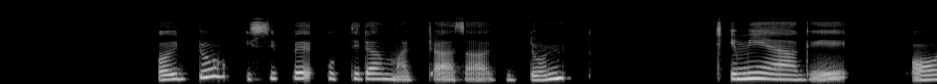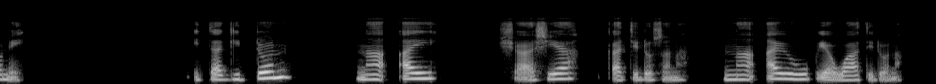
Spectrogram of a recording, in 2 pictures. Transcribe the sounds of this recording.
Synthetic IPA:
ʔɔjd̪ːʊ | ɪsːɪpːɛʊt̪ːɪd̪ɐmɐ̰t͡ʃʼːa̰ːsa̰ːɡɪd̪ːɔn | t͡ʃʼɪmɪjaːɡḛː | o̞ːnɛ̰ | ʔɪt̪ɐɡɪd̪ːɔnː | aːʔɐj | ʃa̰ːʃɪjɐ | kʼɐt͡ʃʼːɪd̪ɔsɔ̰nɐ | naːʔɐjhuːpʼɪjɐ̰waːt̪ɪd̪ɔ̰nɐ

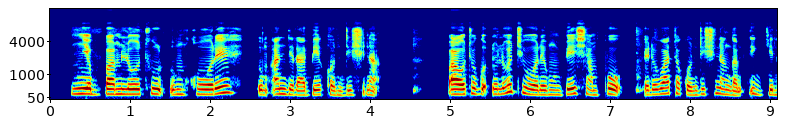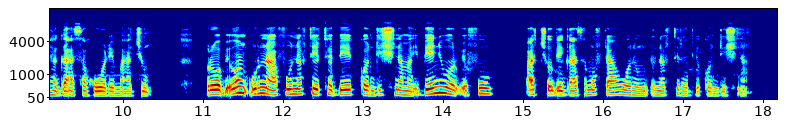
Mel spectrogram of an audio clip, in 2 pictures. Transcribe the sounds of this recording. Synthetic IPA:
ɲɛbːamlotʰuɗumhɔːɾɛɗumʔandiɾabɛkɔndiʃina̰ | ɓawɔtɔɡɔɗːɔlotihɔɾɛmunbɛʃampɔɓɛɗɔwatakɔndiʃinaŋɡamɗiɡːinaɡaːsahɔːɾɛmad͡ʒum | ɾɔɓɛ̰ɔnɓuɾnafunaftiɾtabɛkɔndiʃinamajbeniwɔɾɓɛ̰fu | ɓat͡ʃːɔɓɛɡaːsamuftahɔɾɛmunɗɔnaftiɾabɛkɔndiʃina̰

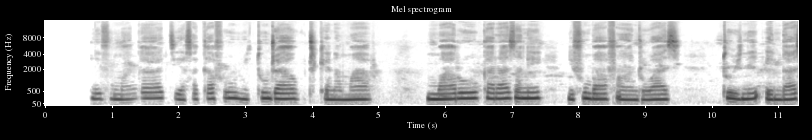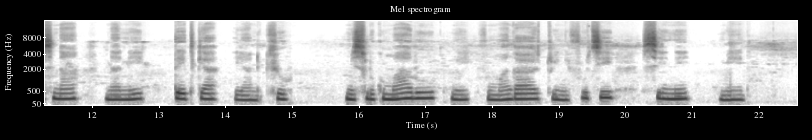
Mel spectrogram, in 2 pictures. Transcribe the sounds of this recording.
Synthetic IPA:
nivumaŋɡəd̪̥iəsakafumit̪uɳɖ͡ʐəuʈ͡ʂi̥kʰenəmaɾu̥ | maɾukaɾazani | nifumbəfaːɳɖ͡ʐuazi̥ | t̪uniend̪asinə | nani | t̪et̪i̥kʲə | ianikʰi | misilukumaɾu | ni | v̥umaŋɡət̪ʰujnifut͡sisini | minə̥

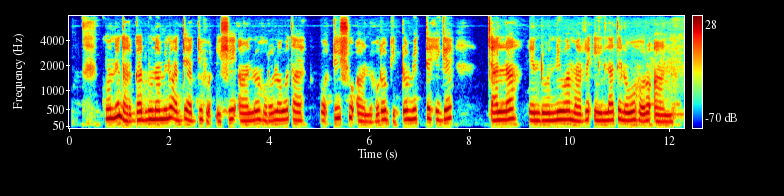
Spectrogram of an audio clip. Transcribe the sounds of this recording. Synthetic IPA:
kʊnːɛd̪ɐɾɡɐd̪uːnɐmɪnɔɐd̪ːɪɐd̪ːɪfɔɗɪʃːɪʔaːnːɔɦɔɾɔlɔwɔt̪ɐ | hɔɗːɪʃːʊʔaːnːɔɦɔɾɔɡɪd̪ːɔmɪt̪ːɛhɪɡɛ | t͡ʃʼɐlːɐ | hɛnd̪uːnːɪwɐmɐrːɛʔiːlːɐt̪ɛlɔwɔɦɔɾɔʔaːnːɔ

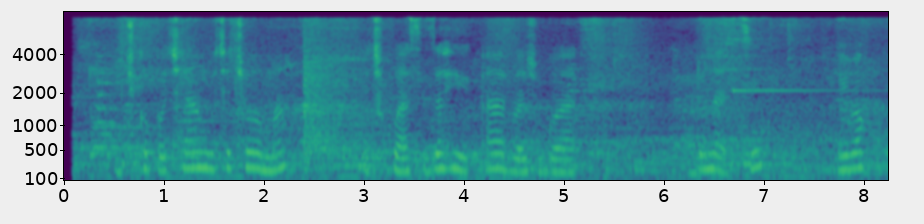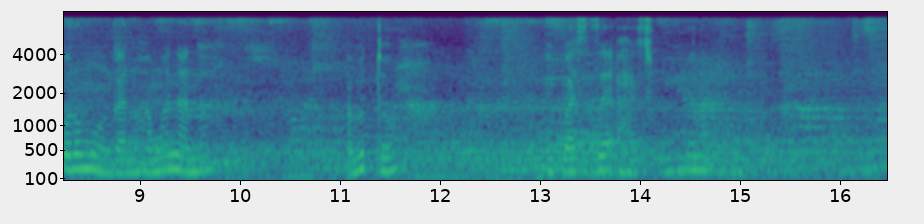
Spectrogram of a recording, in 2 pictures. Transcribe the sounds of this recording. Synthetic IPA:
eci̥ko̞po̞caːŋɡuceco̞ːma | eci̥kwaːt͡sizaahɾuβaʒuwa | do̞nati | eiβakuko̞ɾo̞ːmuːŋɡano̞ɦamwe̞nana | βuto̞ | ekwaːt͡sizeʔaɦaciβuːmbaɾa

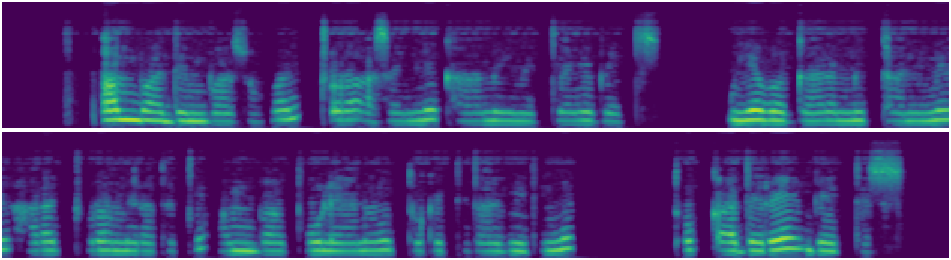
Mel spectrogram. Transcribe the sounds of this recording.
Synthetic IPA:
ɐmbaːd̪ɛmbaːsʊfɐnt͡ʃʼɔɾɐːsɐjnːɛkʰaːmɛmɛt̪ːɪjaːɡɛbe̞ːt̪ːɪ̥s | ʔʊjɛbɐɡːaːɾɐmɪt̪ːaːnɪnːɛhɐɾɐt͡ʃʼʊɾɐmɛɾɐt̪ɐt̪ːɪɐmbaːpʼulɐjɐnɐwt̪ɔkɛt̪ːɪd̪aːɡe̞ːt̪ɪnːɛ | t̪ʼɔkʼːaːd̪ɛɾe̞ːbe̞ːt̪ːes

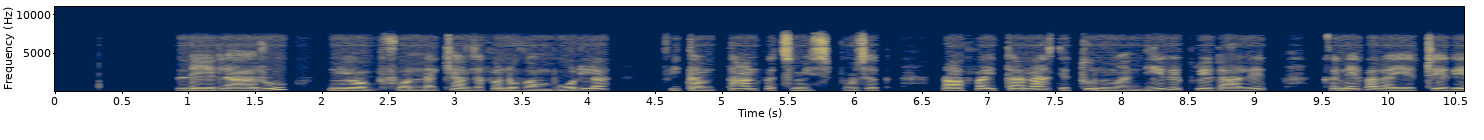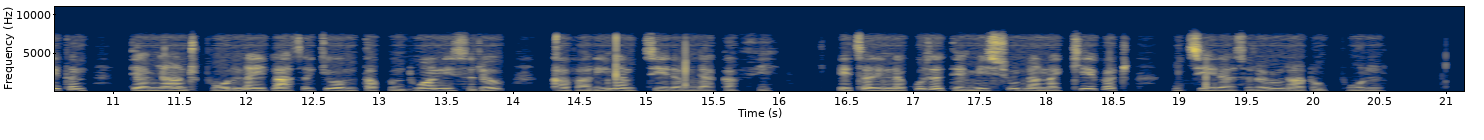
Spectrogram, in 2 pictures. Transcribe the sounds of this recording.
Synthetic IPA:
lelaɾu | niabiv̥oninakʲand͡zəfanovambulunə | v̥it̪amint̪anifat͡simisi̥b̥uzakə̥ | raːnfait̪anazid̪̥et̪unumand̪iɾet̪ulelaɾet̪u̥kanefəɾaːeɾiʈ͡ʂeɾet̪inə | d̪̥eamiaɳɖ͡ʐib̥ulunailasakewamint̪apund̪uaniziɾew | kavaɾinamid͡zeɾaminiakav̥i | et͡saɾinəkus̬əd̪emisulunanakʰefaʈ͡ʂə̥ | mid͡zeɾaziɾewmilalob̥olunə

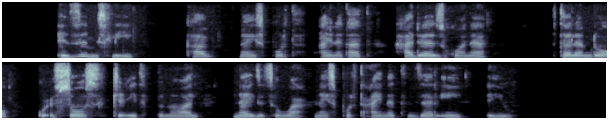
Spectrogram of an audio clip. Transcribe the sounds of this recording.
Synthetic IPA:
ʔɨzimɨsli | kʰaβ | najspʰo̞ɾt̪ʰ | ʕajnɐt̪ʰat̪ | ħad̪ɐzɨxo̞nɐ | b̥ɨ̥t̪ʰɐlɐmd̪o̞ | kʰʊ̰ʕʊso̞skʰɨʕit̪b̥ɨmɨβal | najzɨt͡sʼɨwːaʕnajspʰo̞ɾt̪ʕajnɐt̪zɐɾʔi | ʔɨjːu

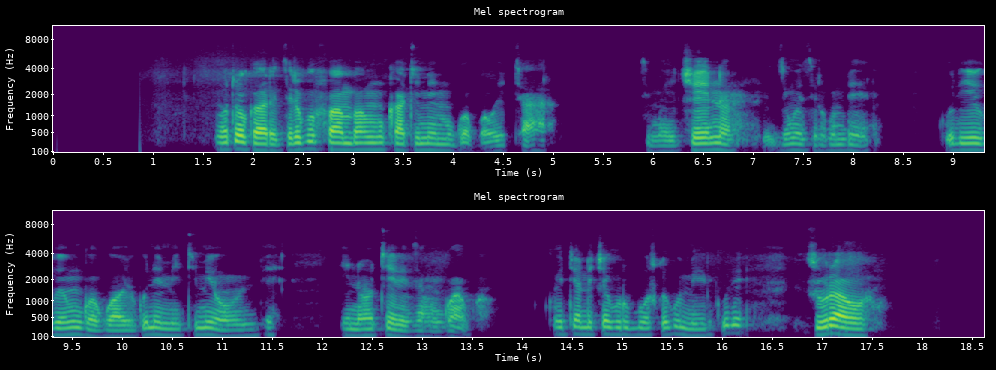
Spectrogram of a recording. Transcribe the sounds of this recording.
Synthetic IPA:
mo̞to̞kaɾid͡zirikufambamukatime̞muɡʱwaɡʱwawetʰaːra | d͡zimwet͡ʃe̞nanḛd͡zimwe̞d͡zirikumbe̞ːri | kuɗikwemuɡʱwaɡʱwawikune̞mitimiɦo̞mbe̞ | ino̞tʰe̞ʋe̞d͡zamuɡʱwa̰ɡʱwa | koitianet͡ʃekuruɓoswekum̤irikuɗe | d͡zuɾawo

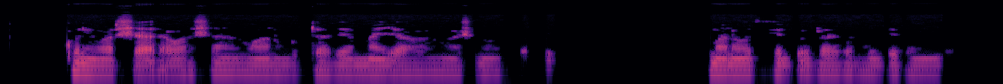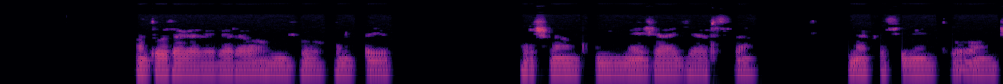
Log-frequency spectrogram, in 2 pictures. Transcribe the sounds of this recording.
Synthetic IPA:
kʊnɪwɐɾʃa̰ːᶑɐ̰wɐɾʃaːnwaːnɡʊd̪̥ːaːfɪɐmːɐjːaːwaːnwaːʃɪnot̪ɐdɛᶑ | mɐno̞ːt̪ɪ̥hɛd̪ːʊ̰dɾaːt̪ɐnhɔd͡ʒːɛt̪ɐmɪːd͡ʒɐɾ | mɐt̪o̞ːt̪ɐɡɐɾɐɡɐɾaːo̰mɪʃoːkɐnfɐ̰jːɛ̰d̪ʊ̥ | wɐɾʃaːŋkʰʊnme̞ːʃaːɪd͡ʒaːɾsa̰ː | nɐkːɐsɪmiːnt̪ʰʊ̰o̰ːmʃ

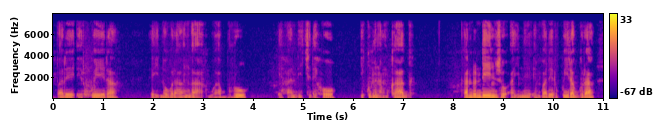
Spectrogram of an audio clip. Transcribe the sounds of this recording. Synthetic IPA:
empaɾe̞ʔːɾikwe̞ːɾa | ejino̞βuɾaːŋɡa̰βwaβuɾu | e̞haːndiːciɾe̞ho̞ | ikumina̰mukaːɡa | kaːndiondiːɲʒo̞ʔaine̞ʔːmpaɾe̞ɾikwiːɾaɡuɾa

